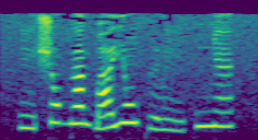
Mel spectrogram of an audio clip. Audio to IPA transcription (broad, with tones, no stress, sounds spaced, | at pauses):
ĩ˨ ʃ ɔ˦ ɡ a˦ ɡ͡b a˨˦ j ɔ̃˦ k ɨ˨ l ĩ˨ | ɲ ɛ̃˧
